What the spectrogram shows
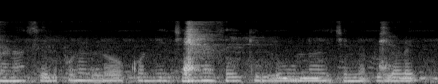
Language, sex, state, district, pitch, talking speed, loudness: Telugu, male, Telangana, Mahabubabad, 160 Hz, 110 wpm, -22 LUFS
